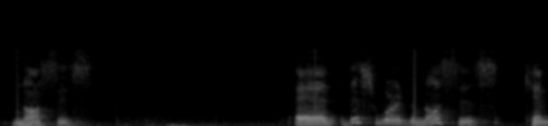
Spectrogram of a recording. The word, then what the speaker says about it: gnosis: language means knowledge and i am purposely pronouncing it as a gnosis actually in the english language the g is not pronounced so it would be gnosis and this word gnosis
